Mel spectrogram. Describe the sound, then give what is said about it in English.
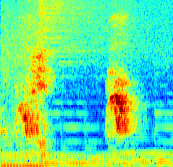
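A pet dog barking back after being scolded: a couple of short, sharp barks over a steady low hum, fairly faint. “My dog always has to get the last bark in.”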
